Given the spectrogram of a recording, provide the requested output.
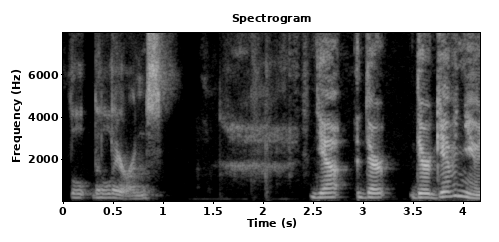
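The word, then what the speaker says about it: Lyrans: Emily, if you don't know what the lens are, the cat people spel and it's spelled L Y R A Ns. So it's the lens.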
